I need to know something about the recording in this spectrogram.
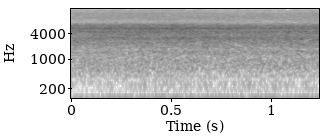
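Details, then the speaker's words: Acer Predator Helios 300 laptop in turbo at maximum fan speed, after greasing fans with white lithium grease: loud steady airy rush at constant pitch with no ticking or grinding; normal full-speed fan sound. "it's always like that and it's max"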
